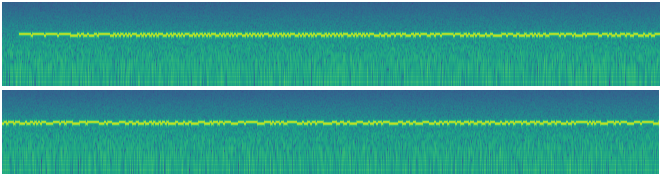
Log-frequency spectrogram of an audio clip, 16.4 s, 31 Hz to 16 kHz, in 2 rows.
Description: RTTY (45.45 baud, 170 Hz shift), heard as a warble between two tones, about 1400 Hz centre. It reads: RYRYRYRYRYRYRYRYRYRY PA0UD TU SV3CLW CQ YO9HOI DE OH9OFV 589 589 220 220 …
